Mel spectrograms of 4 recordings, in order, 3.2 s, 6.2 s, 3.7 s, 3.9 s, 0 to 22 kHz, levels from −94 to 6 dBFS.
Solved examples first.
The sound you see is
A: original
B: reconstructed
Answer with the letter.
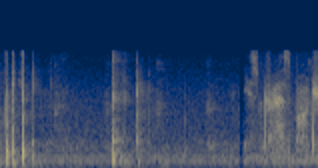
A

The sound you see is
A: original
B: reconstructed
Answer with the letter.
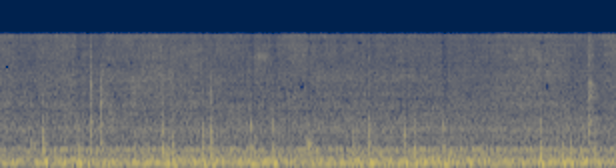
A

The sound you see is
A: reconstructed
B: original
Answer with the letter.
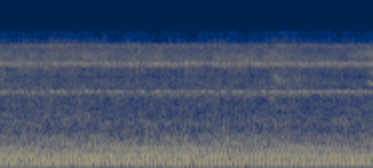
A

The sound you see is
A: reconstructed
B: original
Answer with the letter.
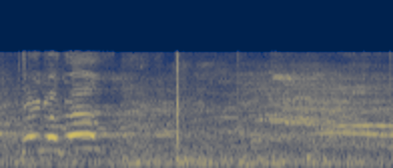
A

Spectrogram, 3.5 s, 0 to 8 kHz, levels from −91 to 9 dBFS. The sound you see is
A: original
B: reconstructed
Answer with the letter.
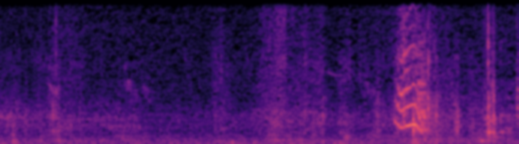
A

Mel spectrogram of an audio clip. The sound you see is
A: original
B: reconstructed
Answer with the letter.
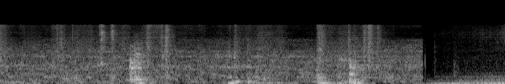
B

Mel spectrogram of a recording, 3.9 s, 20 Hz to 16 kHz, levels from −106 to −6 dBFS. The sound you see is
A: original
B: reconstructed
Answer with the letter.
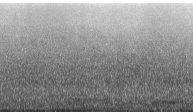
B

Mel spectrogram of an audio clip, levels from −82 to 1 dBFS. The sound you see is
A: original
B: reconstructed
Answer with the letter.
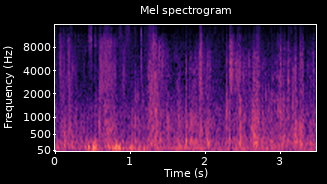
A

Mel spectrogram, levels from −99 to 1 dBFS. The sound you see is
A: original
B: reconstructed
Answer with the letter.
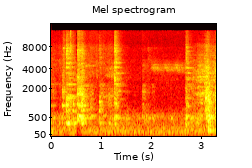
A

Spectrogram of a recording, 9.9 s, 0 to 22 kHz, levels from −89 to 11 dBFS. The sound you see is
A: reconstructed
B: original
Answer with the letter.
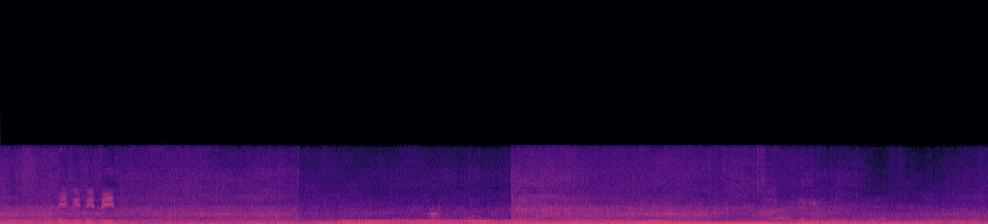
A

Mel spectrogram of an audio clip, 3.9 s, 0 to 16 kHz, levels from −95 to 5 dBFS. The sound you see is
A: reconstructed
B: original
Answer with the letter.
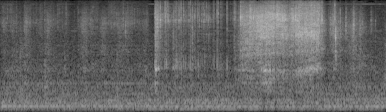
B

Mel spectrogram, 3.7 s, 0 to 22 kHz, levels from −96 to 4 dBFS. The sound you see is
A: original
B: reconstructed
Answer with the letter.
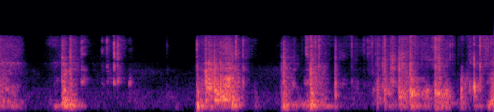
B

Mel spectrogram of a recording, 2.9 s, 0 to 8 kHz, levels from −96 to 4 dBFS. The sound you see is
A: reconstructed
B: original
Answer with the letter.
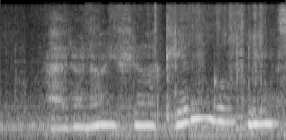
B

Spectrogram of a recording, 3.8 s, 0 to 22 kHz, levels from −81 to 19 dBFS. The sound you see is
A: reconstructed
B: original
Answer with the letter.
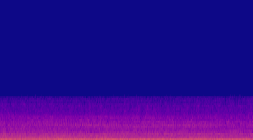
B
